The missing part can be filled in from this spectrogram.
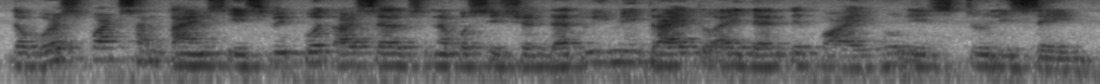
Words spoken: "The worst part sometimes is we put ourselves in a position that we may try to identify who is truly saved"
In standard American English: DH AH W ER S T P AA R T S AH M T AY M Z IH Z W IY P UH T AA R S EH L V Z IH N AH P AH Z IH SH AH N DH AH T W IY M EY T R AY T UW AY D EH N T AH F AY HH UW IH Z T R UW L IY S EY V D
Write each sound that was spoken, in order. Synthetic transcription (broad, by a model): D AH W ER S T P AA R T S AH M T AY M S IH S W IY P UH T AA R S EH L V S IH N AH P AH S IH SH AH N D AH T W IY M EY T R AY T UW AY D EH N T AH F AY HH UW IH S T R UW L IY S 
